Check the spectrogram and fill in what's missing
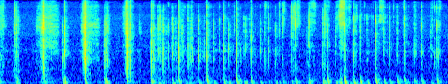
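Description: Long painted nails tap and scratch the surface and edges of a thin, flat, glossy cardboard printed photo card held in the hands. A fast, uneven run of short, dry clicks with soft scratchy brushing between them, each tap thudding low with a brief bright edge and dying away almost instantly.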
